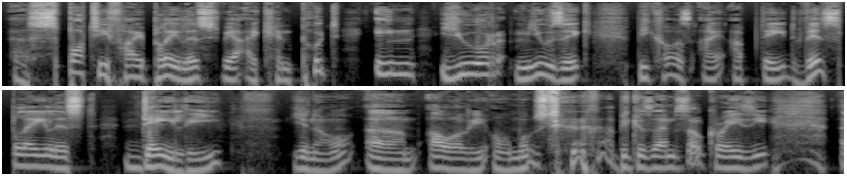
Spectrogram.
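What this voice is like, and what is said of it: German accent in English. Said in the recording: “I'm German. So German accent in English is more German. ... I'm pretty sure I have a German accent”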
